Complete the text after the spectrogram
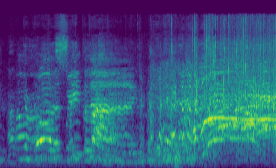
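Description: A group of men and women sing loudly together close by.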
